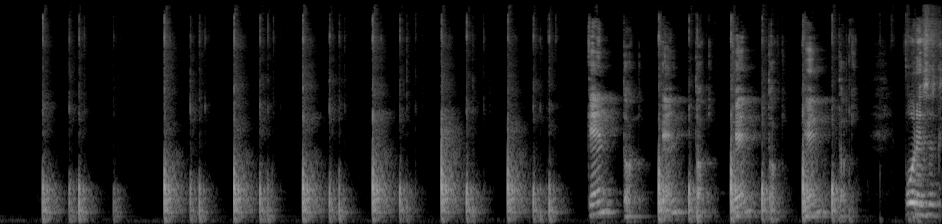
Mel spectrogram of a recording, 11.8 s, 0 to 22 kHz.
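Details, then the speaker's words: Regular heartbeat near 68 a minute with three sounds per beat, the last two close together in a "Ken-tuc-ky" rhythm: an S3 gallop. "eso es que se le conoce como sonido galopante, ¿va?"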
